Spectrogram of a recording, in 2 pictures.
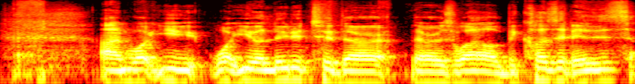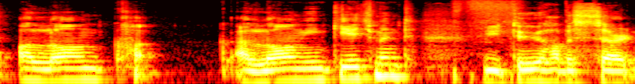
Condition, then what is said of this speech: Stuttering. So hopefully my stuttery delivery here and there has not been too bad.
